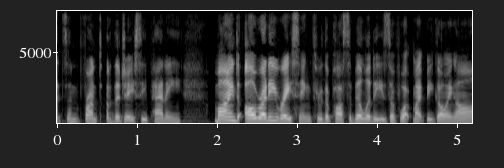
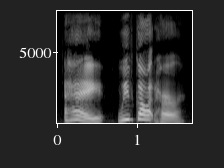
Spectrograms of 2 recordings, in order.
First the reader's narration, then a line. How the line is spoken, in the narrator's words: Allison says, her voice calm and soothing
